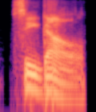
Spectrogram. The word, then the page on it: seagull: British English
